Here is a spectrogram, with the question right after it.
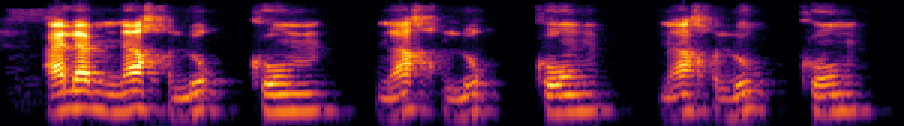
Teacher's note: mengucapkan kaf yang mati kemudian ditebalkan tanpa ada qalqalah. Kemudian setelahnya ada kaf yang bertasydid yang tipis.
